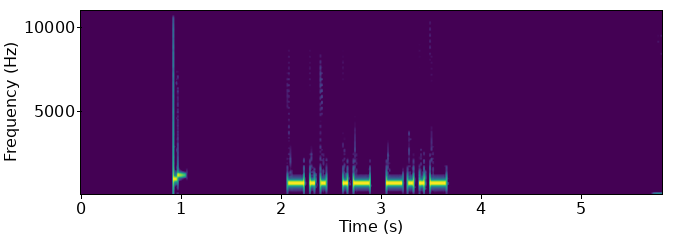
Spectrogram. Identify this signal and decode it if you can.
Morse code, heard as a keyed tone, about 22 wpm, 700 Hz. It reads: DAX
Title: USA Call Sign Postfixes - 3 Letters 22wpm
